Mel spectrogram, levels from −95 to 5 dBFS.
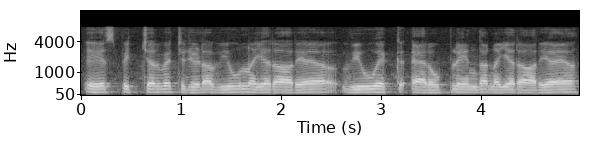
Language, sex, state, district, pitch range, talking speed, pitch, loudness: Punjabi, male, Punjab, Kapurthala, 115-125 Hz, 205 wpm, 120 Hz, -12 LUFS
